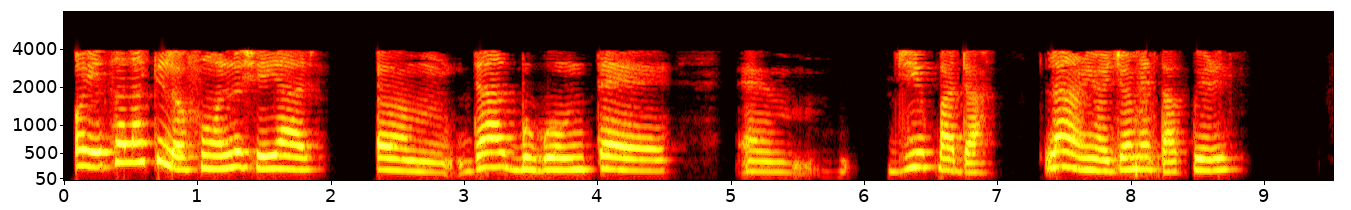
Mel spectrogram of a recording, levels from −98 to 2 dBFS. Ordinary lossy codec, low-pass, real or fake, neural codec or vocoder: AAC, 16 kbps; 7.2 kHz; real; none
